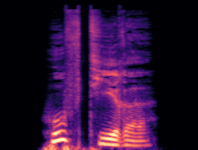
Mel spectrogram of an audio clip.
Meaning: nominative/accusative/genitive plural of Huftier
- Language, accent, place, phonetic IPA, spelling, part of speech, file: German, Germany, Berlin, [ˈhuːftiːʁə], Huftiere, noun, De-Huftiere.ogg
